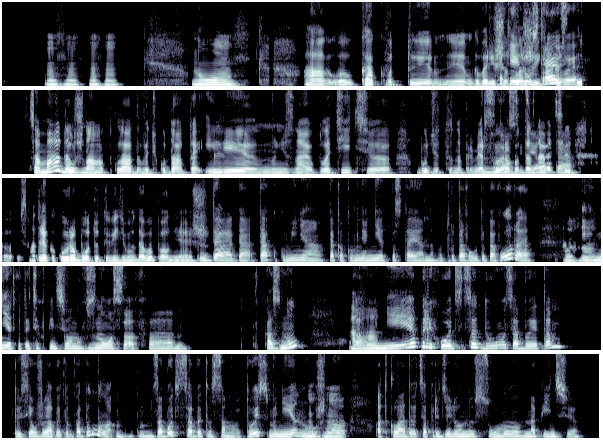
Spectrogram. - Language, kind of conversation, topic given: Russian, podcast, Стоит ли сейчас ограничивать себя ради более комфортной пенсии?
- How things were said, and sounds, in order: tapping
